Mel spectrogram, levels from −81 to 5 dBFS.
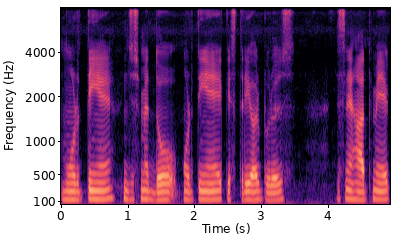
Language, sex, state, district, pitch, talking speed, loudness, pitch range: Hindi, male, Uttar Pradesh, Muzaffarnagar, 125 Hz, 180 wpm, -16 LUFS, 120-130 Hz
